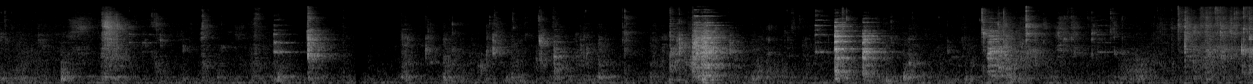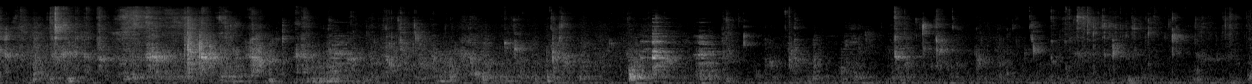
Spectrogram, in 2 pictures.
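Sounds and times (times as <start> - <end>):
cups and tableware clattering: 2.7 - 3.4, 6.8 - 7.4, 8.1 - 9.0, 18.8 - 19.9
crispy chicken being chewed: 3.8 - 25.0.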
